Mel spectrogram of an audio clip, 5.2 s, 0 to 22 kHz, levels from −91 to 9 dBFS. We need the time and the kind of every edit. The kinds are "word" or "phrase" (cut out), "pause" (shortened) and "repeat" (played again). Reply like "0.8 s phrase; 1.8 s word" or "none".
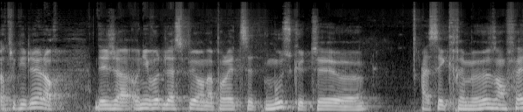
none

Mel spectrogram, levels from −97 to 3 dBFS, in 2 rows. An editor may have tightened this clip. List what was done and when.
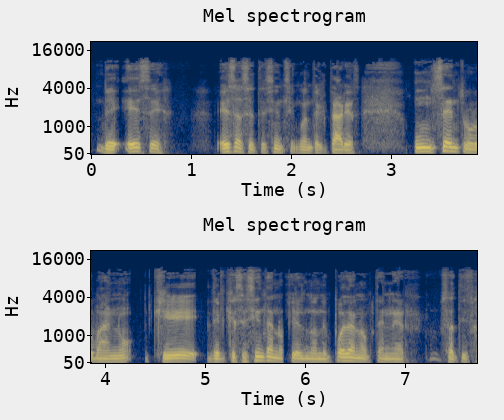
5.8 s word

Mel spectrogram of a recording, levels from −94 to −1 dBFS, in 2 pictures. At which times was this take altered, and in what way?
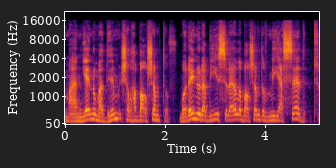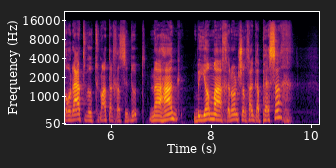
2.3 s pause; 6.7 s pause

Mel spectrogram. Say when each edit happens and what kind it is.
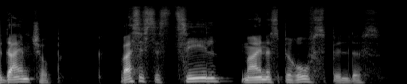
2.3 s pause

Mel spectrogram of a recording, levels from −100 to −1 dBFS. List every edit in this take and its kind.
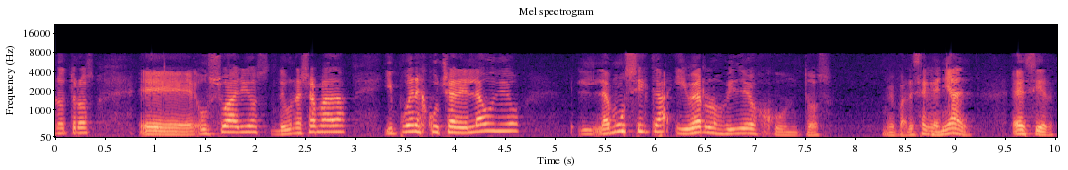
none

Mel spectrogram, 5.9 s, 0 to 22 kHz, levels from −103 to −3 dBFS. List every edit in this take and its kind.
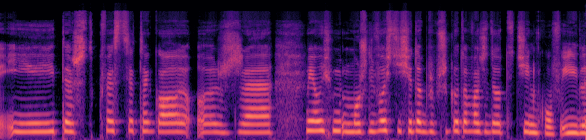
3.1 s phrase; 3.4 s word

